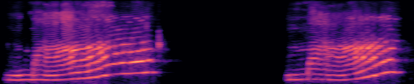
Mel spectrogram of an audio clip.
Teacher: for second tone, you go from the lowest of your voice range to the highest.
